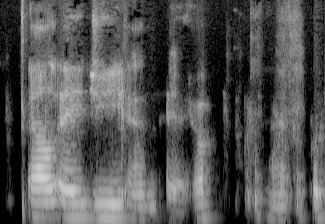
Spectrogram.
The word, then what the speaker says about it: lagna: In Vedic astrology, it is called the lagna. It's spelled L-A-G-N-A.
